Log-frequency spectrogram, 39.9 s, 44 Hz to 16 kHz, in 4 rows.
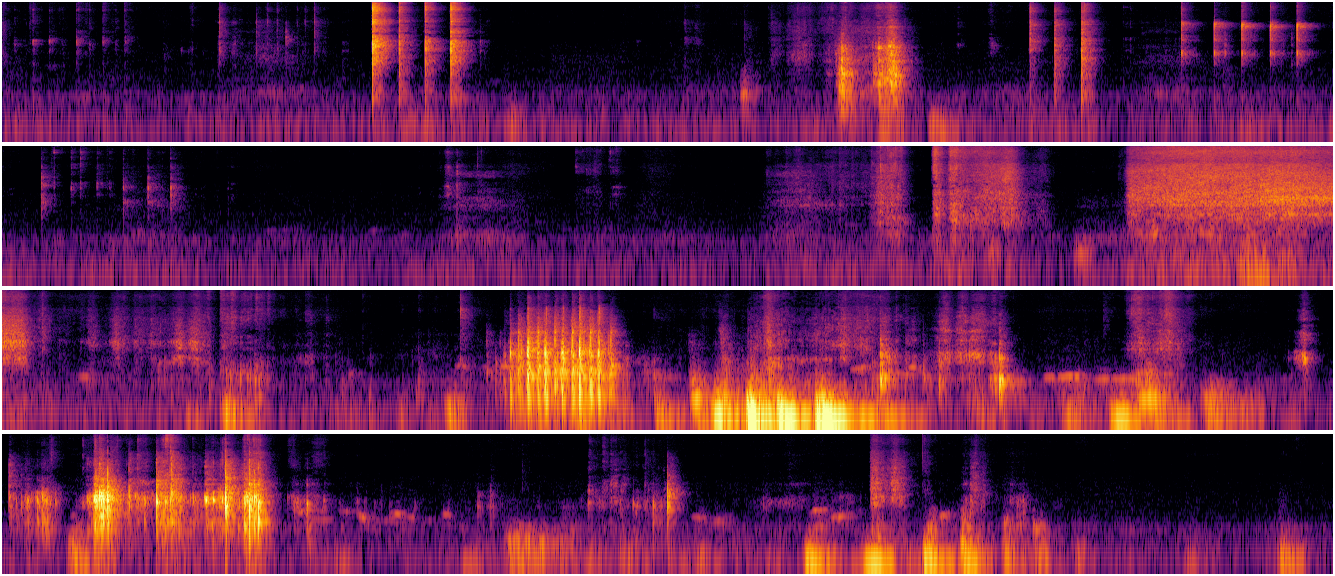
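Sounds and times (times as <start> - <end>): steady hiss: 15.7 - 21.0
toy packaging rustling and crackling: 23.5 - 24.7, 25.9 - 27.6, 29.6 - 32.5, 34.3 - 35.2.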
